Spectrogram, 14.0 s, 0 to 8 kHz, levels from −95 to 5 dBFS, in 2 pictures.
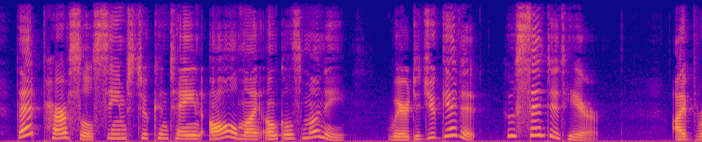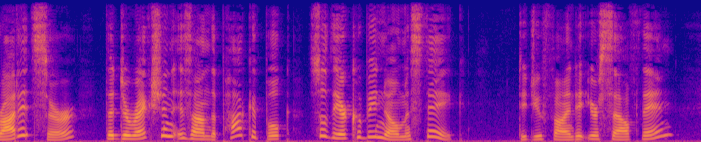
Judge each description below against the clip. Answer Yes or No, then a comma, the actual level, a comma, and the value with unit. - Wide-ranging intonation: Yes, wide, 8.5 semitones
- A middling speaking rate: Yes, average, 175 wpm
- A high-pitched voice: Yes, high, 215 Hz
